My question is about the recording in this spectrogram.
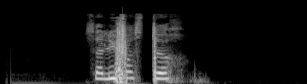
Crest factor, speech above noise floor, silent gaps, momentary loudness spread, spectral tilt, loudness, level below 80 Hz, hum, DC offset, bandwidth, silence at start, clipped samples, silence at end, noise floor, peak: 18 dB; 61 dB; none; 11 LU; -4 dB/octave; -14 LUFS; -40 dBFS; none; under 0.1%; 11.5 kHz; 0.9 s; under 0.1%; 1.3 s; -75 dBFS; 0 dBFS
